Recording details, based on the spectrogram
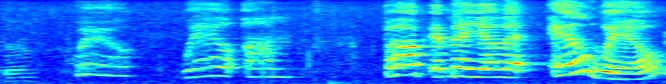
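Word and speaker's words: Ewell: Okay, on to Mayella Elwell. Well. Elwell. The E is silent, it's just Well.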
